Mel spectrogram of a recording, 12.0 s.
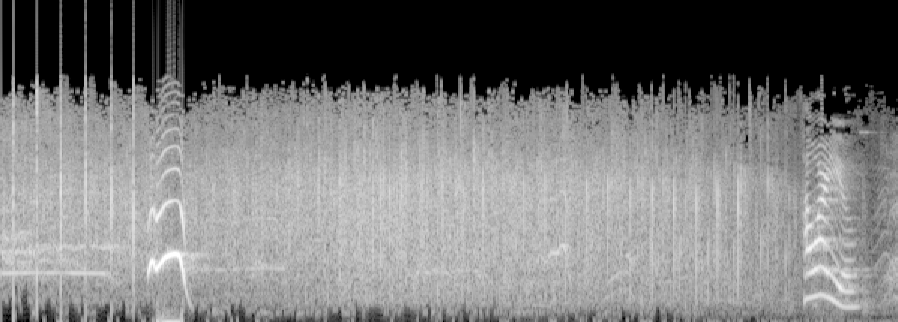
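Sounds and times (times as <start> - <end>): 
whoop: 0.0 - 3.8, 7.2 - 7.7
audience applause for a speaker coming on stage: 0.0 - 11.1
speech: 11.0 - 11.5.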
